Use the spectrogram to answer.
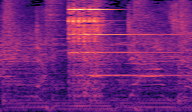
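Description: A mobile phone rings with an old landline-style bell tone, one short bright ringing burst, fairly faint and heard alone.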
